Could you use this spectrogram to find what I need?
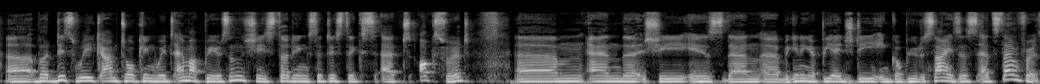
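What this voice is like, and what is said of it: Unusually deep, strained voice. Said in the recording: “my voice is not what it used to be, so I'm sounding a bit like Barry White”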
